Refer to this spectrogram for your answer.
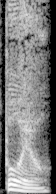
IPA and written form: ˈbɔɪ̯l (boil)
